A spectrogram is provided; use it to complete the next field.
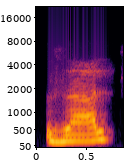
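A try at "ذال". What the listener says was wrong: हाँ, बेटर। एक बार और पढ़ो।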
